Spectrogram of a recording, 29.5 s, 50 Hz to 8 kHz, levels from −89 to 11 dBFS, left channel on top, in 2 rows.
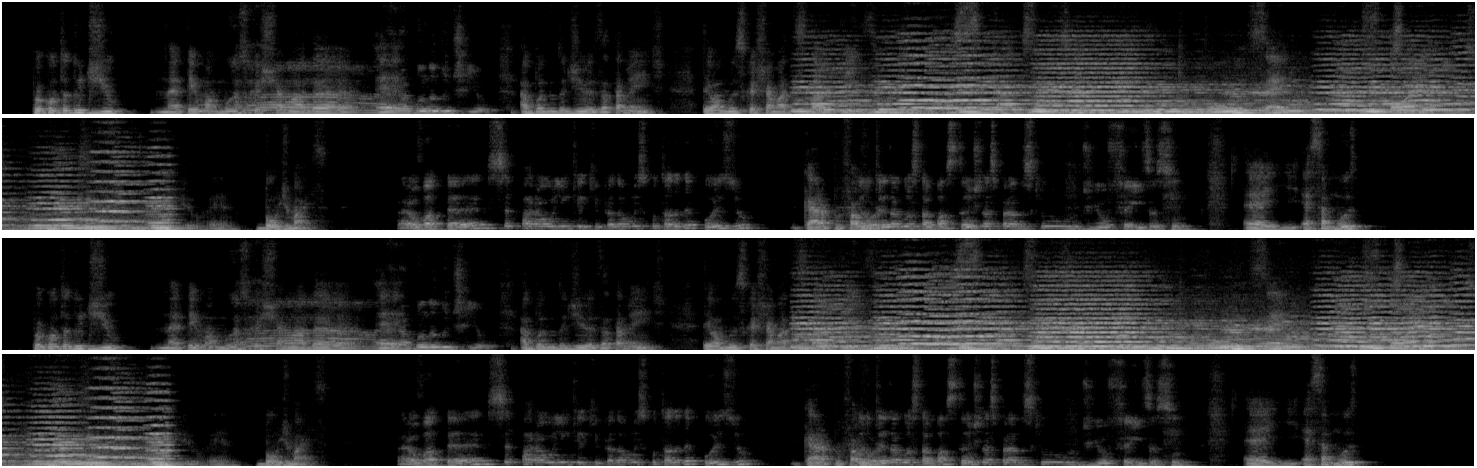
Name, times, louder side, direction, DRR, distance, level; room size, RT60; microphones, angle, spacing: voice 1, 0.3-1.2 1.5-4.0 5.0-13.1 13.4-14.4 15.1-17.9 22.8-23.5 26.8-28.3, left 2 dB, 25° left, 0 dB, 0.4 m, -38 dB
voice 2, 2.3-4.9 14.2-15.2 18.7-22.2 23.3-26.6, left 1 dB, 5° left, -2 dB, 1.0 m, -42 dB
sound 1, 7.9-16.4, right 1 dB, 30° right, 0.5 m, -28 dB
3.0 x 2.8 x 2.9 m, 0.30 s
head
